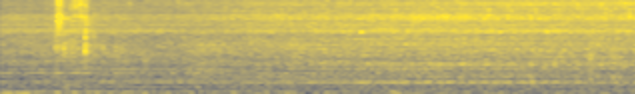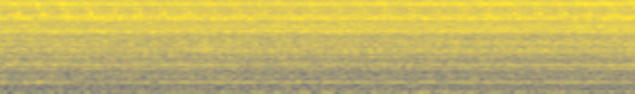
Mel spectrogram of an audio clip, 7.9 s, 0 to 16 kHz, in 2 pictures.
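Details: '98 Volvo V70 GLT AWD manual, petrol, after fixing problems starting, idling and revving: engine now idles steadily and smoothly in neutral, no rattle or knock over the low hum; it rattled badly before.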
